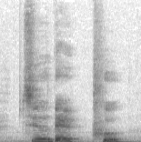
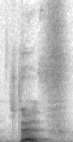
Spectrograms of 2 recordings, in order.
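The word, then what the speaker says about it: zwölf: 그래서 우리 성격 같아서는 딱 츠벨프 그러면 딱 좋겠어요. 그런데 그렇게 발음되지 않습니다. 이게 하나의 소리로 나야 돼요. 말도 안 되는 거지만 츠벨프 이렇게 그러니까 앞에 츠는 살짝 스치듯이 츠벨프 이 정도로 납니다.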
